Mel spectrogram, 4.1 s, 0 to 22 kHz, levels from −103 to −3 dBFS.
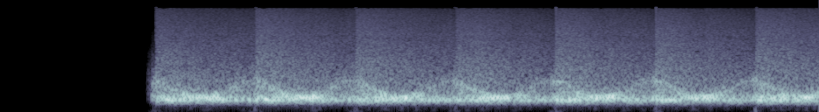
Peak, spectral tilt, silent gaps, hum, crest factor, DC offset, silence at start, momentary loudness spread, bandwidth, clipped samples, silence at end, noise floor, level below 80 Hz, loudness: -10 dBFS; -1.5 dB/octave; none; none; 16 dB; under 0.1%; 0.75 s; 3 LU; 16 kHz; under 0.1%; 0 s; under -90 dBFS; -84 dBFS; -24 LUFS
